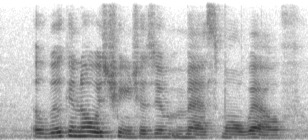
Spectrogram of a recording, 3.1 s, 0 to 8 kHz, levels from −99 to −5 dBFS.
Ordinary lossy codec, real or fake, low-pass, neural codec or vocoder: none; real; none; none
